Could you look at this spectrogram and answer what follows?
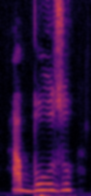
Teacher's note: abuso não tem som de s mas sim o som de z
